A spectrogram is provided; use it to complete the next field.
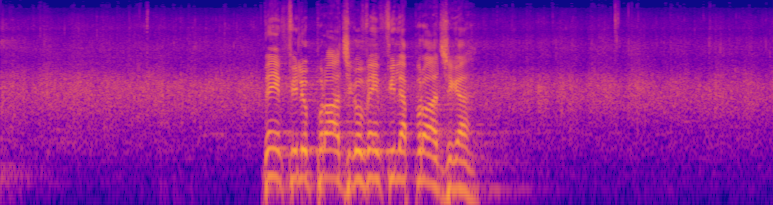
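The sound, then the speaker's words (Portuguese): A church audience applauds in a steady, continuous wash of clapping that never lets up while people are invited to come to the front. Midway through, a voice speaks loudly over the applause for a couple of seconds. “Então vem para frente e vamos aplaudir mais.”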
